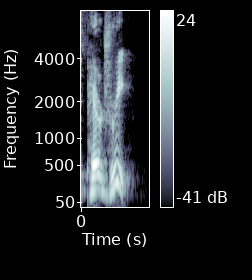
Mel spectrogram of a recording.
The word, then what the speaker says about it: perdrix: Well, it's thought that the song is of French origin, and the word for partridge in French is perdrix. spelled the same way as the word we use for the genus that partridges belong to. That word sounds a whole lot like pear tree, doesn't it?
